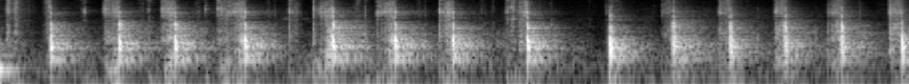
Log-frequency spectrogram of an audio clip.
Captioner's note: knife chopping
